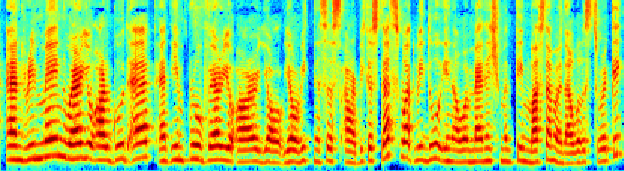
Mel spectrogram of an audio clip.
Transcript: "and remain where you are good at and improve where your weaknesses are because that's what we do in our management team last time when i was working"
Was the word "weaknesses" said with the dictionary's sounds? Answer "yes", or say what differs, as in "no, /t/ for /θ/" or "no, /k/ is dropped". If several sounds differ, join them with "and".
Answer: no, /s/ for /z/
